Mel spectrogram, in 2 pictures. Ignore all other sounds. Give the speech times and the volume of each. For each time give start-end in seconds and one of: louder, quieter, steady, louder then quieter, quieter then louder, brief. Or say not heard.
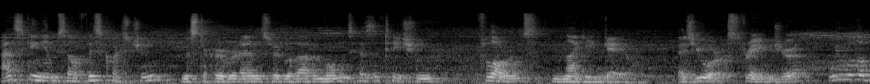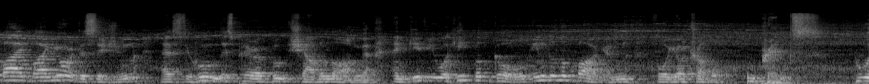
0.0-17.3 steady.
